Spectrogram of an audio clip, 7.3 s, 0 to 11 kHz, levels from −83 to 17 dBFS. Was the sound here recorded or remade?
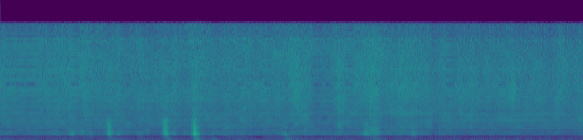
remade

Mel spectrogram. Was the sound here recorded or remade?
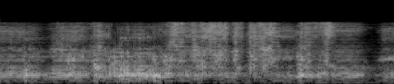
remade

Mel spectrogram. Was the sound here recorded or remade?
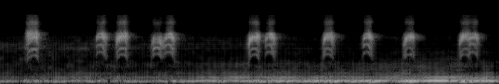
remade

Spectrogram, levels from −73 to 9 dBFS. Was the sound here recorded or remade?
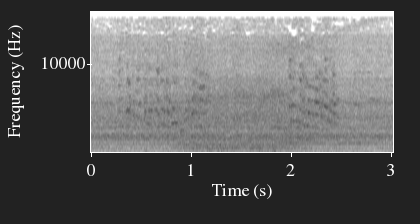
recorded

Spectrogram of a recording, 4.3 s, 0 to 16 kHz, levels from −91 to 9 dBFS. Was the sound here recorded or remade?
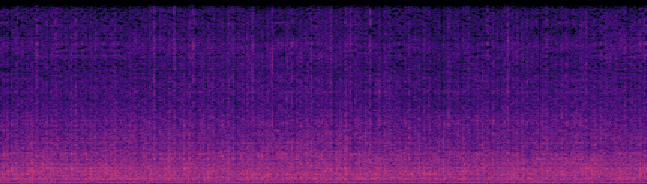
remade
